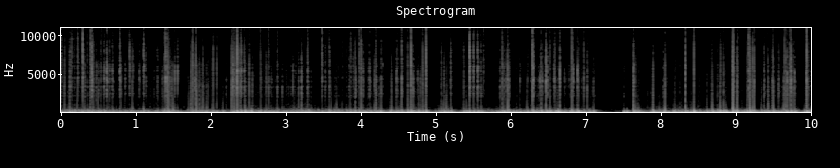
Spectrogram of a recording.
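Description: Long acrylic nails tap and scratch the black metal mesh grille on the hollow head of a large blue studio USB microphone. The result is a dense, muffled stream of low thumps and rustling scrapes with a steady low hum underneath, pausing briefly near the seven-second mark before resuming.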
